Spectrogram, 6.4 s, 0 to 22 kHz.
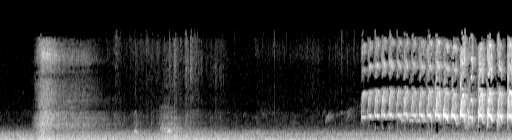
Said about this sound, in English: That was Mrs. Blackbird. 10 feet up there, and now there's a scrap.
